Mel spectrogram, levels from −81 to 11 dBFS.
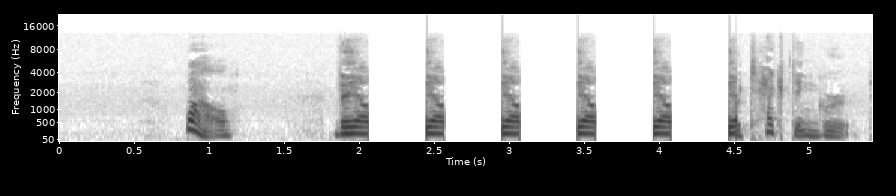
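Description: The playback most likely stalled from 2.07 s to 4.52 s, producing a stutter with silent gaps. Each time it retried, it replayed the last fragment it held and then ran dry. The result is a short burst of about 113 ms repeating four times at a steady rate of one every 504 ms, with roughly 391 ms of dead digital silence after each. Whatever audio belonged in that stretch is gone.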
